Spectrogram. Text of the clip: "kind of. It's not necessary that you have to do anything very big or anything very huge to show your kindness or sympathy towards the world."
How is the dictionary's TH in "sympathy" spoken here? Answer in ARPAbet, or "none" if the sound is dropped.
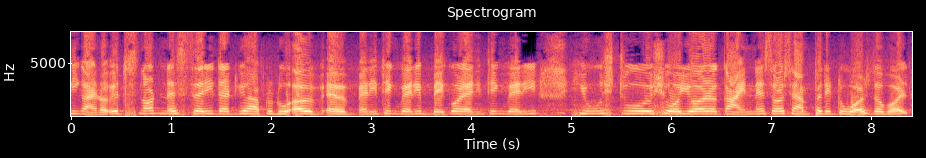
T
